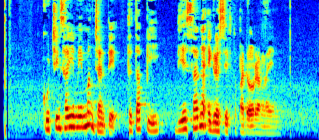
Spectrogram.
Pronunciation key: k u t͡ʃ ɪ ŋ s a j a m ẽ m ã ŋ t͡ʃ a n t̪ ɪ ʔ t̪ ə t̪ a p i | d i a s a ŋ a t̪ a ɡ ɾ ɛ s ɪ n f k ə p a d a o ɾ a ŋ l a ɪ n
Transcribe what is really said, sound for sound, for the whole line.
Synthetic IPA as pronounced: k u t͡ʃ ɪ ŋ s a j a m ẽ m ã ŋ t͡ʃ a n t̪ ɪ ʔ t̪ ə t̪ a p i | d i a s a ŋ a t̪ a ɡ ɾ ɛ s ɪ f k ə p a d a o ɾ a ŋ l a ɪ n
